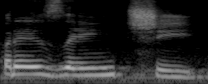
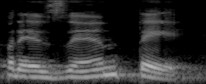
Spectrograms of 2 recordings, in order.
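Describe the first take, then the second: First: The final vowel sounds like an 'i'. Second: The final vowel sounds like a clear 'e'. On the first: This is how it is said in the north. "mas nós aqui vamos pronunciar presente" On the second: This is how it is said in the south. "Lá no sul se pronuncia presente"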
